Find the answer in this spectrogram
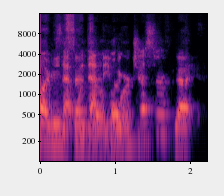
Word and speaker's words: Worcester: We call it Worcester. I don't know how that happened, but that's how we pronounce it.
